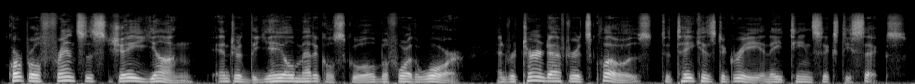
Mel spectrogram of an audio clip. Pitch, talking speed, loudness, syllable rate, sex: 125 Hz, 165 wpm, -19 LUFS, 4.9 syllables/s, male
